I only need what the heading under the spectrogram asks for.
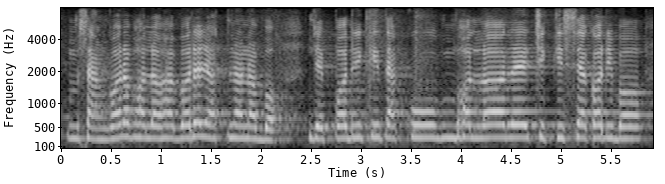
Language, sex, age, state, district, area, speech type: Odia, female, 18-30, Odisha, Dhenkanal, rural, spontaneous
